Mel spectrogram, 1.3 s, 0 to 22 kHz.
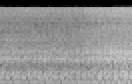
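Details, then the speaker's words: Yamaha Phazer snowmobile, cold engine with low battery, after priming fuel via gauge diagnostic modes 36/37: fires right up and idles with steady even pulse, slightly rising revs, no misses or knocks; normal idle. "idles right away so there you have it that's a real quick easy free trick priming your engine when your battery's low and it doesn't want to start"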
